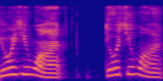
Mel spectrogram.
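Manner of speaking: high, snarky, dismissive tone. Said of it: "he says it with that snarky comment".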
